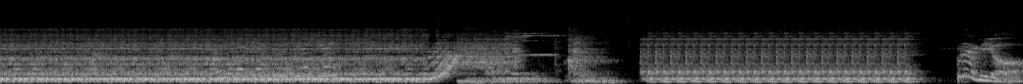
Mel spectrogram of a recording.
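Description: Gigames El Chiringuito slot machine playing its electronic bonus-roulette music while the wheel spins, ending about four and a half seconds in with a rising glide as the wheel stops on a prize. After a short break, a rapidly pulsing electronic prize jingle plays for about three seconds, followed by a few sliding electronic tones near the end.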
